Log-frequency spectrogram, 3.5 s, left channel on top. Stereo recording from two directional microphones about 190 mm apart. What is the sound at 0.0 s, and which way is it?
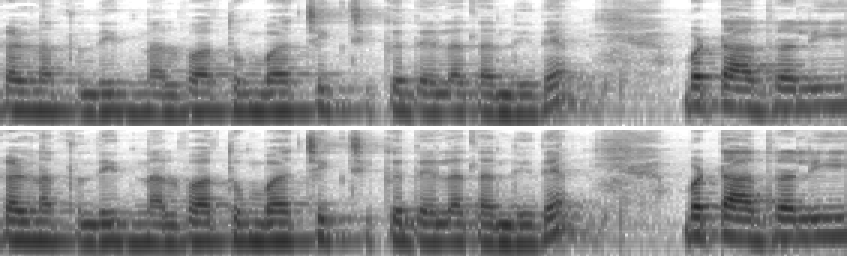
A woman's voice, 20° right (ahead or behind).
